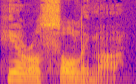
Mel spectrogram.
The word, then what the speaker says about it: Hierosolyma: As it appears here in the text, it looks like Hierosolyma. That's the way one would pronounce it in Greek.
